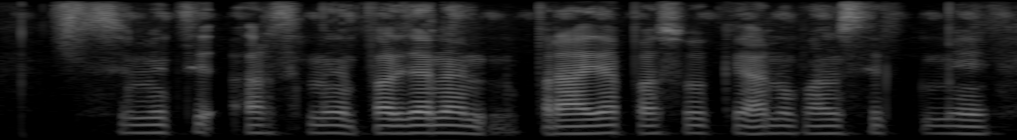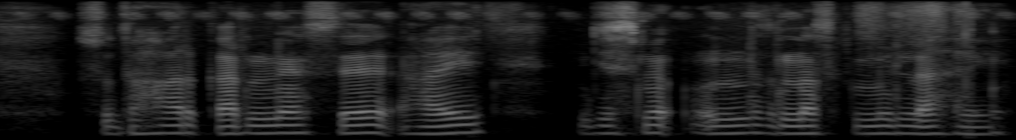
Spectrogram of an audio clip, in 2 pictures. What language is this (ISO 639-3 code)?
mag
